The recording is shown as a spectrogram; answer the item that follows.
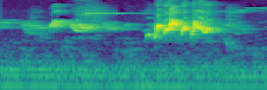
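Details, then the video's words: Vietnamese red-whiskered bulbul singing along, stirred by played chick sounds, in a rapid linked style; a soft sliding phrase leads into a sudden loud burst of chattering warbled notes over low hum. "นกกรงหัวจุกเวียดนาม ต่อดอกเร็ว เปิดยั้วลูกนกฟักแล้วคึกร้องตาม"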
